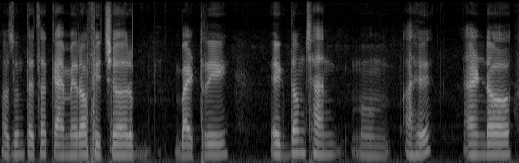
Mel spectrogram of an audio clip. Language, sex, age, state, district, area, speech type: Marathi, male, 18-30, Maharashtra, Nagpur, urban, spontaneous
